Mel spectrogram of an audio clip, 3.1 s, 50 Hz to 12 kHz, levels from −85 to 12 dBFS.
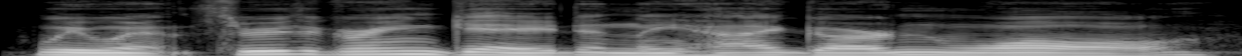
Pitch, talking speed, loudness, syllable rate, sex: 140 Hz, 215 wpm, -13 LUFS, 4.1 syllables/s, male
